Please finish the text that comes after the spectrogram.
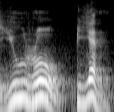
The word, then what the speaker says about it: European: So European country is pronounced as European. Right, so the pronunciation is there of Y.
